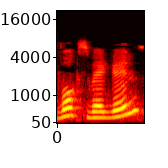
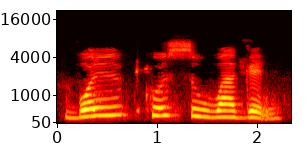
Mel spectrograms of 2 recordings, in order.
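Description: First: It is said without added short vowels. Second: It is said with short vowels added.

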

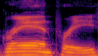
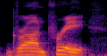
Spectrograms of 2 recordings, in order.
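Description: First: Grand Prix is said with an American pronunciation. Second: Grand Prix is said with a French pronunciation. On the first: The speaker calls it right. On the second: The speaker calls it wrong.

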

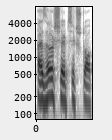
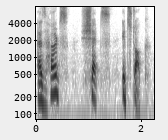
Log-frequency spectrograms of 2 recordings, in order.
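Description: First: The words flow together in natural connected speech. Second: Each word is said separately and exaggerated. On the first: The speaker calls it right. "I'm just reading natural" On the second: The speaker calls it wrong. "reading every word independently"

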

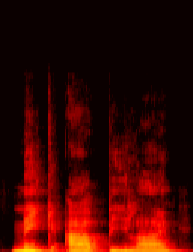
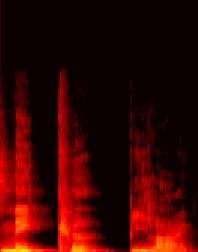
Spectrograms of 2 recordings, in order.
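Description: First: The 'a' is full and separate from 'make'. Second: The 'a' is a schwa joined onto 'make'. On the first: The speaker calls it wrong. "So it's not" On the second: The speaker calls it right. "we can join it with the end of make"

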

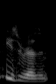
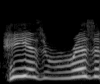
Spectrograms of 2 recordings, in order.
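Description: First: It is said in a casual, offhand way. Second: It is said in an emphatic, proclaiming way. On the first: It is passed on as ordinary chat. The speaker calls it wrong. "It's not a conversation. They're like" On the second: It is announced as great news. The speaker calls it right.

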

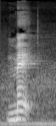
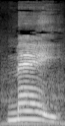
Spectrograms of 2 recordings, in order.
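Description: First: The final k is held without release. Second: The final k is dropped entirely. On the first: The speaker calls it right. "không bật hơi xuống thôi" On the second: The speaker calls it wrong. "Nếu như mà không có âm ca thì các bạn sẽ đọc là may, sai hoàn toàn nhá"

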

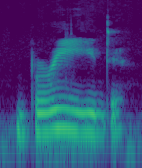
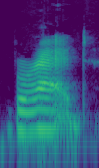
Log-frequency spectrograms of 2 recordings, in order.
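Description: First: The vowel is a long 'ee' sound. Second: The vowel is a short 'e' sound. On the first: The speaker calls it wrong. "I could read it like this, breed. But that wouldn't match this picture" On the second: The speaker calls it right. "and so I would try again"

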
